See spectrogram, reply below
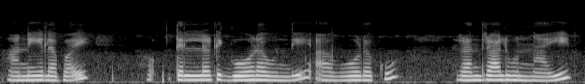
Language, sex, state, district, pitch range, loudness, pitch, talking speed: Telugu, female, Telangana, Mahabubabad, 195-205 Hz, -14 LUFS, 200 Hz, 90 wpm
